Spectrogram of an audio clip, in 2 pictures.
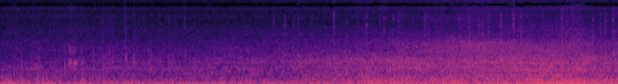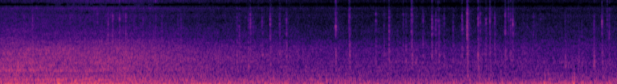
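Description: Wind blows outdoors, rumbling into the microphone.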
